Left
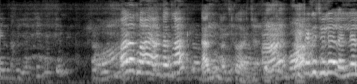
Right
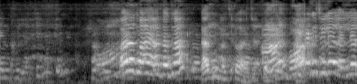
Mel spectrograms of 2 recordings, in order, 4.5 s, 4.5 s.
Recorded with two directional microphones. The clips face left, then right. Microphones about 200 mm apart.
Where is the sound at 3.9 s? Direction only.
55° left (ahead or behind).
